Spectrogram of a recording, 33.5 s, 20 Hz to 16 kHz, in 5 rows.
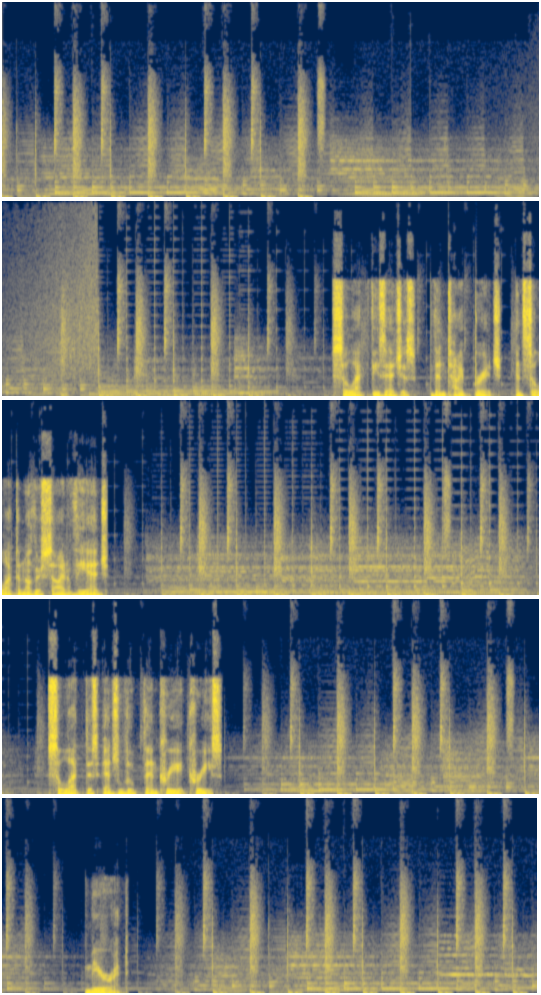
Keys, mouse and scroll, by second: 1.1 click, 2.3-2.8 scroll up 1, 2.9 right click, 4.4 ctrl+shift+click, 4.9 right click, 5.8 ctrl+right click, 6.8 right click, 7.8 ctrl+shift+click, 8.3 shift+right click, 8.9-9.3 scroll up 1, 9.9 ctrl+shift+click, 10.3-10.6 scroll down 1, 10.6-11.6 scroll up 1, 11.6 typing, 12.5 Return, 13.7 click, 16.2 right click, 18.1 click, 19.4 ctrl+shift+click, 20.6 typing, 20.9 Return, 21.8 click, 22.0 Tab, 23.2-23.6 scroll down 1, 23.6 scroll up 1, 23.8 right click, 24.2 Tab, 24.9 click, 27.6 Tab, 28.7 typing, 29.1 Return, 30.5 click, 30.7-32.2 scroll down 1, 32.2 click, 33.0 right click.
